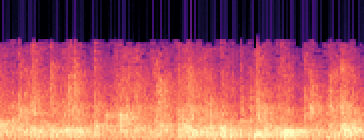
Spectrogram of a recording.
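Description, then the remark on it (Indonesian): A church audience applauds in praise to God, many hands clapping together in a dense, continuous wash of sound that holds at an even level throughout, with no voices breaking through. “Beri tepukan untuk Tuhan.”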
